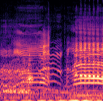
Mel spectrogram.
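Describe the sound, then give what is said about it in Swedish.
Sheep bleat loudly, two long wavering cries in quick succession with a shaky, quavering tone, and no one talking. “Men det var i det lilla huset på baksidan som hade sin entré ut mot skogen som min farbror lät fåren bo.”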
